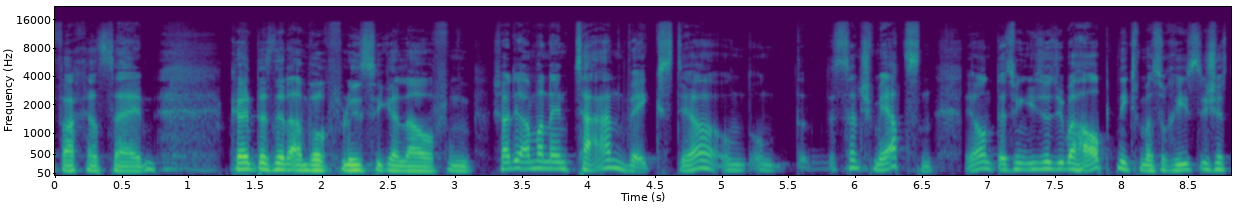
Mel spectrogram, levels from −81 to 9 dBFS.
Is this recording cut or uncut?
cut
